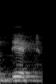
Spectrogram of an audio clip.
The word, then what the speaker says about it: debt: ডেট ঋণ, উচ্চারণটা কিন্তু ডেট, বীর উচ্চারণ হবে না।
